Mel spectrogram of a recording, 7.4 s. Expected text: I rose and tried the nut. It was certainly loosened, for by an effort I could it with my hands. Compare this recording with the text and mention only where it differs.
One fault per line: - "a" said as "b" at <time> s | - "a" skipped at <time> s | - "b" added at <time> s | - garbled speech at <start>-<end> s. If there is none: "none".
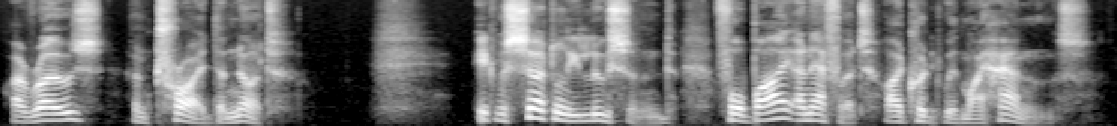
none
